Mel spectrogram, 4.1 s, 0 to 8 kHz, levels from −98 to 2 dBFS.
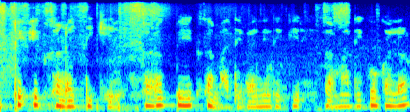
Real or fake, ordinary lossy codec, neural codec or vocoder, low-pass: real; none; none; 7.2 kHz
